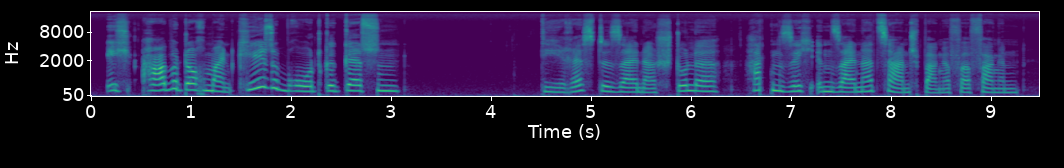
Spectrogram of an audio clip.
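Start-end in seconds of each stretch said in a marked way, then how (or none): 0.2-3.1 stammering in a defensive tone. A boy answers an accusation and defends himself, defensive stammer. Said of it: "verteidigte er sich stotternd".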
